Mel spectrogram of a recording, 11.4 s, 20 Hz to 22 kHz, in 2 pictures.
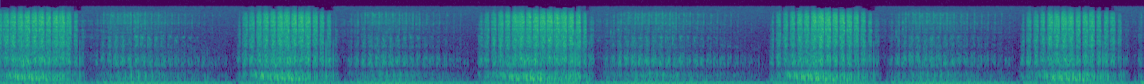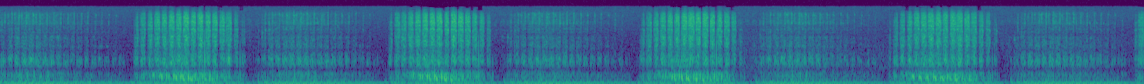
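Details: Domestic cat purring as a hand strokes it, the deep even purr running constantly while swishing strokes of fur repeat about every 1.3 seconds in a regular rhythm.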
